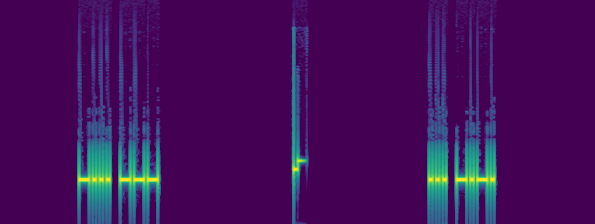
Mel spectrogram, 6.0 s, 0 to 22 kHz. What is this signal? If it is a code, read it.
Morse code, heard as a keyed tone, about 36 wpm, 700 Hz. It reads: B O S C
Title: Top Two Letter Combinations in Words 35wpm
